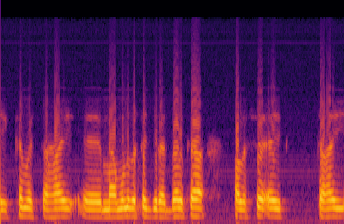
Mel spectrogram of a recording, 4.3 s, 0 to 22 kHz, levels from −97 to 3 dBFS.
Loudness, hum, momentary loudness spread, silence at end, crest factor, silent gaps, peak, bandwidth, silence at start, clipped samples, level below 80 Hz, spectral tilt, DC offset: -16 LUFS; none; 5 LU; 0 s; 10 dB; none; -6 dBFS; 7.2 kHz; 0 s; under 0.1%; -54 dBFS; -8.5 dB/octave; under 0.1%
